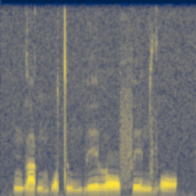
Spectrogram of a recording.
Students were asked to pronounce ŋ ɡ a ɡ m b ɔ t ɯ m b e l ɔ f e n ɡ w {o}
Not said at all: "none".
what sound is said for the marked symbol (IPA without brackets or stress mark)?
ɔ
